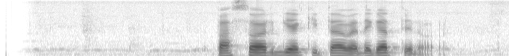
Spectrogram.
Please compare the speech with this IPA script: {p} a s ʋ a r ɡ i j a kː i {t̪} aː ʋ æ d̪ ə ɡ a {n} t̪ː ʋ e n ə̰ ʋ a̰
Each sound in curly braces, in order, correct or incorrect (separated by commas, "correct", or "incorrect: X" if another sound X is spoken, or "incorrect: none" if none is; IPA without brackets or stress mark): correct, correct, incorrect: none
